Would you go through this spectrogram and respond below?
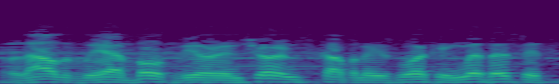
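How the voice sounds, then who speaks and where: An American actor playing a calm, methodical lawyer in a 1950s radio drama, explaining things in a measured way. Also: male voice, fairly low pitch, over loud music, natural voice. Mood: measured, businesslike. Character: calm, methodical male lawyer advising a client. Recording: tinny, noisy 1950s radio recording.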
